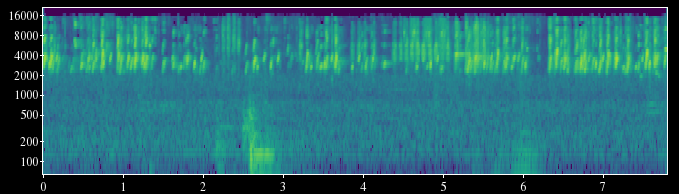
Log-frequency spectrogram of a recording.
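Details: Goldfinch twittering (batbata) for stimulating caged goldfinches: rapid high chirps and jingling trills in dense runs, a soft thump near the middle, and brief breaks between lively bursts.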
